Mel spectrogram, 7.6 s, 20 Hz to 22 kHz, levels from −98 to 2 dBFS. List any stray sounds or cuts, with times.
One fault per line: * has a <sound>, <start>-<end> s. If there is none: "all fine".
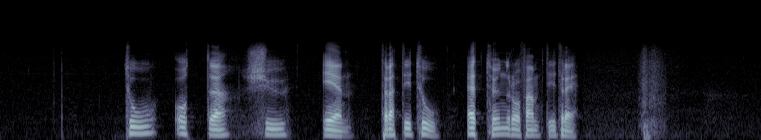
* has a whoosh, 6.4-6.7 s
